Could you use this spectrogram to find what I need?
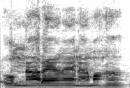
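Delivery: drawn-out intoned prayer; slow devotional chant; very slow mantra. Acted. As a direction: stretch out each syllable reverently. Recites short mantra.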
